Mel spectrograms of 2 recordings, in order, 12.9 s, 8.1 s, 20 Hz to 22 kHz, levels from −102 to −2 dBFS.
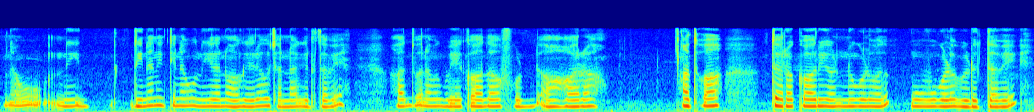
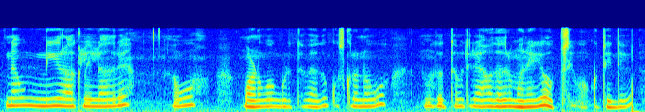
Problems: constant background noise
